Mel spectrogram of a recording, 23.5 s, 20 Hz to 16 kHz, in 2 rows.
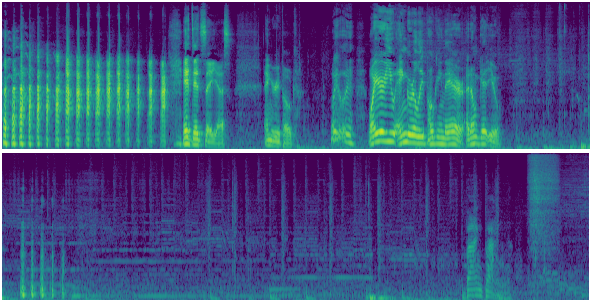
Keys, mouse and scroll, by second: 11.1 click, 11.6 space.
